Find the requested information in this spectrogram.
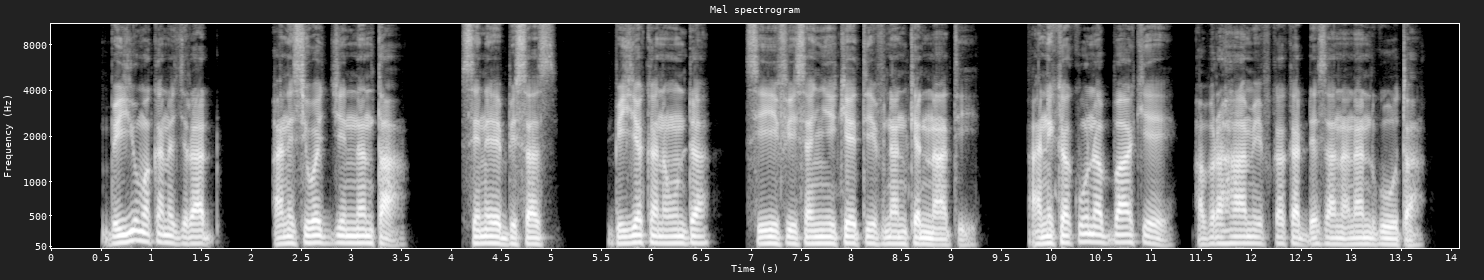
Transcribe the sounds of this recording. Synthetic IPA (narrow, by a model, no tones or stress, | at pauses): bɪjːʊmɐkɐnɐd͡ʒɪɾaːᶑʊ̥ | ʔɐnɪsɪwɐd͡ʒːɪnːɐnt̪ɐʔɐ | sɪne̞ːbɪsɐs | bɪjːɐkɐnɐhʊnd̪ɐ | sɪːfɪsɐɲːiːkeːt̪iːfnɐŋkɛnːaːt̪ɪ | ʔɐ̰nɪkɐkuːnɐbːaːkeː | ʔɐ̰bɾɐɦaːmiːfkɐkɐᶑɛs̬ɐnɐnɐnɡuːt̪ɐ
